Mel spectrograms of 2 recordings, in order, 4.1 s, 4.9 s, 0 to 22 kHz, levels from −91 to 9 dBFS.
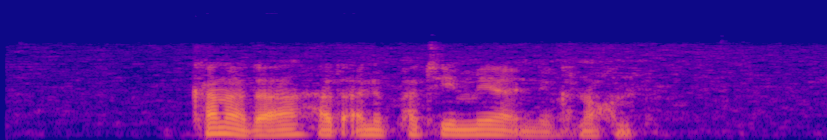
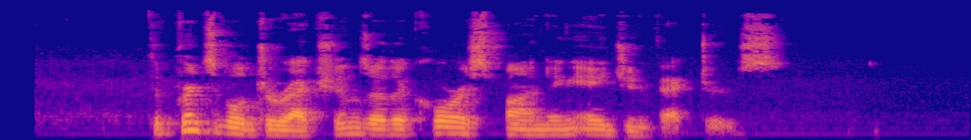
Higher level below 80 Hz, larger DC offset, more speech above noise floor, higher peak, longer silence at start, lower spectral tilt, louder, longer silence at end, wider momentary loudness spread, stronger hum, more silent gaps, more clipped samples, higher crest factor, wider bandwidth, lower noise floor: about the same, -62 dBFS vs -66 dBFS; neither; second, 37 dB vs 44 dB; about the same, -4 dBFS vs -4 dBFS; first, 0.95 s vs 0.75 s; first, -7.5 dB/octave vs -4 dB/octave; second, -25 LUFS vs -21 LUFS; about the same, 0.9 s vs 0.95 s; first, 13 LU vs 10 LU; neither; neither; neither; about the same, 22 dB vs 18 dB; second, 7.4 kHz vs 16.5 kHz; about the same, -61 dBFS vs -64 dBFS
